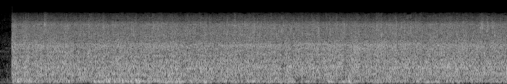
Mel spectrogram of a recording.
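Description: Heavy rain pours down on the town of Boryslav, Ukraine, in a dense, continuous roar of droplets, loud and unbroken from start to finish.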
